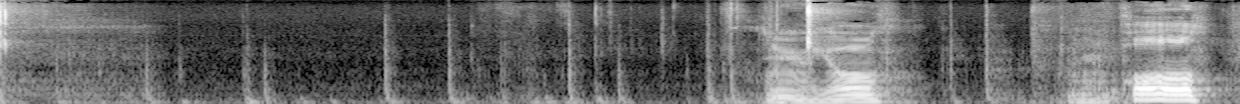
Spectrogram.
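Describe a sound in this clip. Crimping pliers squeeze a wire connector with a click.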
